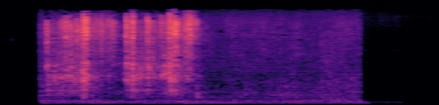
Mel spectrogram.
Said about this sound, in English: That sounds like swiping a credit card. That's exactly right. You got that one right. That's the credit card.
